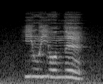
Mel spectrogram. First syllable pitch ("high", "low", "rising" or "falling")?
high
